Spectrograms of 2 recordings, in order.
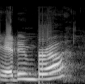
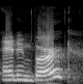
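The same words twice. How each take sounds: First: It uses the locals' pronunciation of the name. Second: It uses an outsider's pronunciation of the name. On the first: The speaker calls it right. "we pronounce it Edinburgh, right?" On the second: The speaker calls it wrong. "It's not Edinburgh"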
